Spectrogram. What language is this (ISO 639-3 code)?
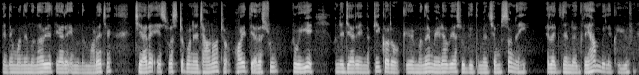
guj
